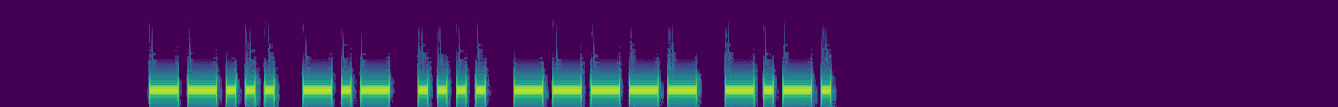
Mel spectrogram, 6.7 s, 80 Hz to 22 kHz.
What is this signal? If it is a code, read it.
Morse code, heard as a keyed tone, about 25 wpm, 700 Hz. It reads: 7KH0C
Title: Code Groups - 5 Letter:Numbers - 25wpm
